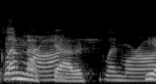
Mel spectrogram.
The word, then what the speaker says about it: Glenmorangie: Glenmorangie.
